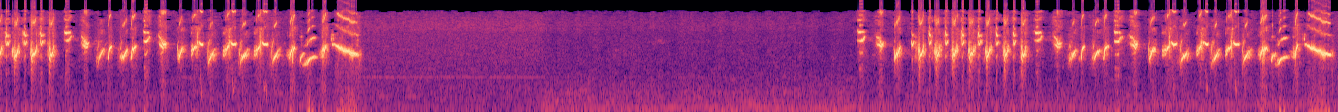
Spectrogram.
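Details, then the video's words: European goldfinch batbata twittering, intended to get a captive goldfinch singing continuously: two long bursts of rapid metallic chirps and trills, about four notes per second, with a silent stretch of almost four seconds between them. "تغريد الحسون، بتبته الحسون، لجعل حاسونك لا يتوقف عن التغريد"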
